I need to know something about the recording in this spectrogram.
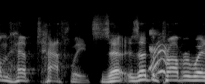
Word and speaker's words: heptathlete: Well, you are I guess they call them heptathletes.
